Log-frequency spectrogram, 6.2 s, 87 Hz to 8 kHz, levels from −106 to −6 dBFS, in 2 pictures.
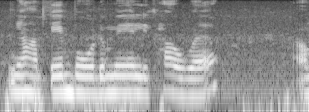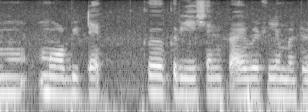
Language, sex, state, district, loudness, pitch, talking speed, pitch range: Hindi, female, Chandigarh, Chandigarh, -16 LUFS, 180 Hz, 125 wpm, 170-185 Hz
